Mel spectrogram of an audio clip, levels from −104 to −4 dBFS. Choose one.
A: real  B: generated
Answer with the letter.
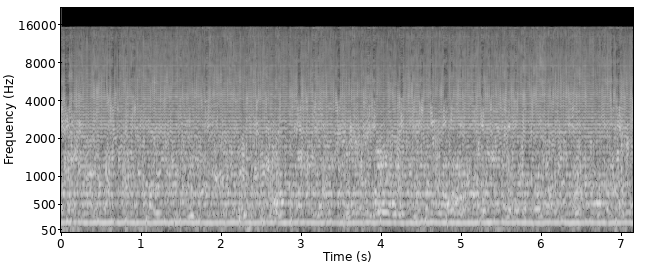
B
